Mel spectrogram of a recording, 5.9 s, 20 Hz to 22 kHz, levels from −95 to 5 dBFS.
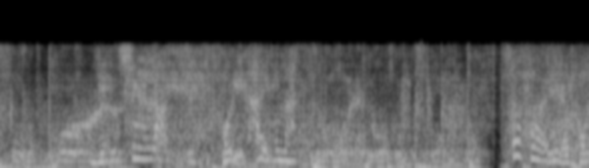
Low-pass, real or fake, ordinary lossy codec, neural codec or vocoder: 7.2 kHz; fake; AAC, 48 kbps; codec, 16 kHz, 4.8 kbps, FACodec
